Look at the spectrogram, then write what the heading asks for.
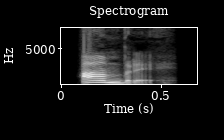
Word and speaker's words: hambre: But in Spanish, the H is completely silent. Always, no exceptions. Hola, not hola, just hola. The H is invisible. Hola, hablar, hacer, hambre. Hablar, to speak, not hablar, just hablar.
